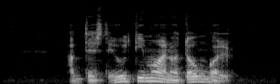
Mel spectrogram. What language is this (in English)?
Spanish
